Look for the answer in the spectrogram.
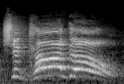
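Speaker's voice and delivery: high, slow shouted "Chicago!"; shouting back. Pretend. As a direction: yell it back, stretched out. Shouted answer from afar.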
